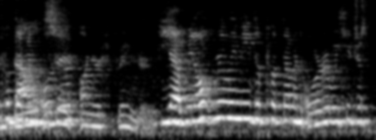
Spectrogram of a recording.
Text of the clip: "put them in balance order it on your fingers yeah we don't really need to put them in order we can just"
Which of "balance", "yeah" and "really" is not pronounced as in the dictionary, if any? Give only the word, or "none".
balance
